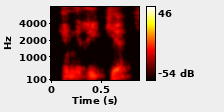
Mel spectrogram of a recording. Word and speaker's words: Henrike: We've already had one show before with the amazing Dawn and amazing Henrike, and that's the proper pronunciation in Dutch because I am Dutch.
